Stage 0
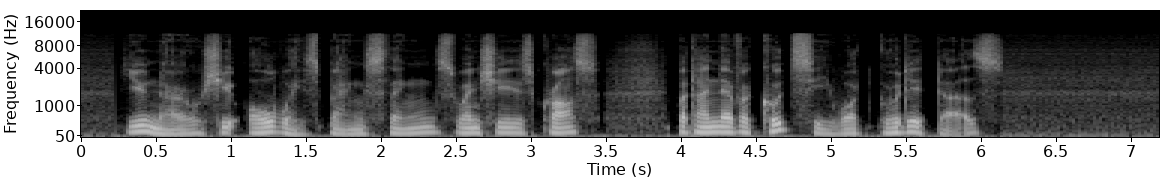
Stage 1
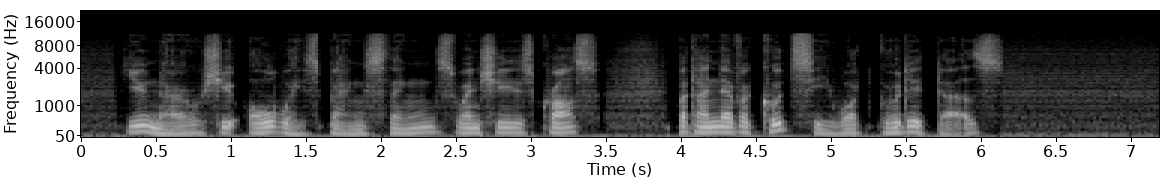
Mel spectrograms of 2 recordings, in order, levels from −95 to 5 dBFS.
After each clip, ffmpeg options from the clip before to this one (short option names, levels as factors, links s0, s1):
-af "aecho=1:1:3.2:0.57,volume=0.668"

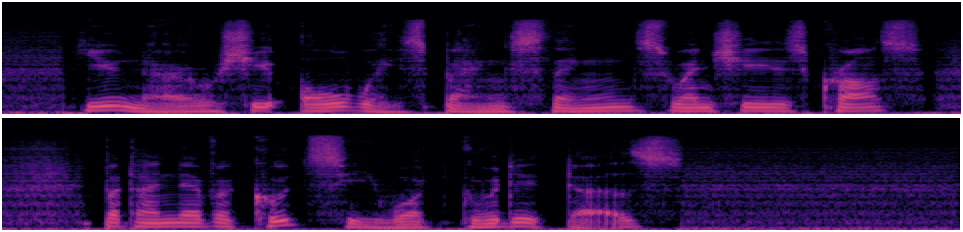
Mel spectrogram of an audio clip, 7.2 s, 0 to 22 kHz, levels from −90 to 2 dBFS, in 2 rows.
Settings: -af "acompressor=threshold=0.01:ratio=3,volume=1.19"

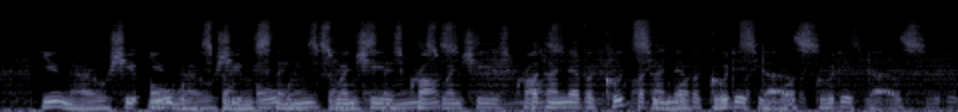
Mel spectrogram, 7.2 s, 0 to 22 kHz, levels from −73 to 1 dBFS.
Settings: -af "aecho=1:1:796|1592|2388:0.668|0.134|0.0267"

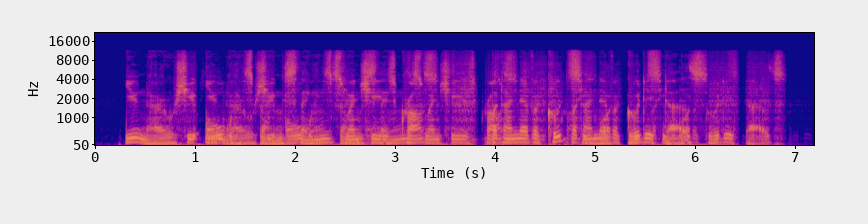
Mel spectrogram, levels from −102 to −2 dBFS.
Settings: -af "agate=range=0.0224:threshold=0.00708:ratio=16:detection=peak,volume=1.19"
